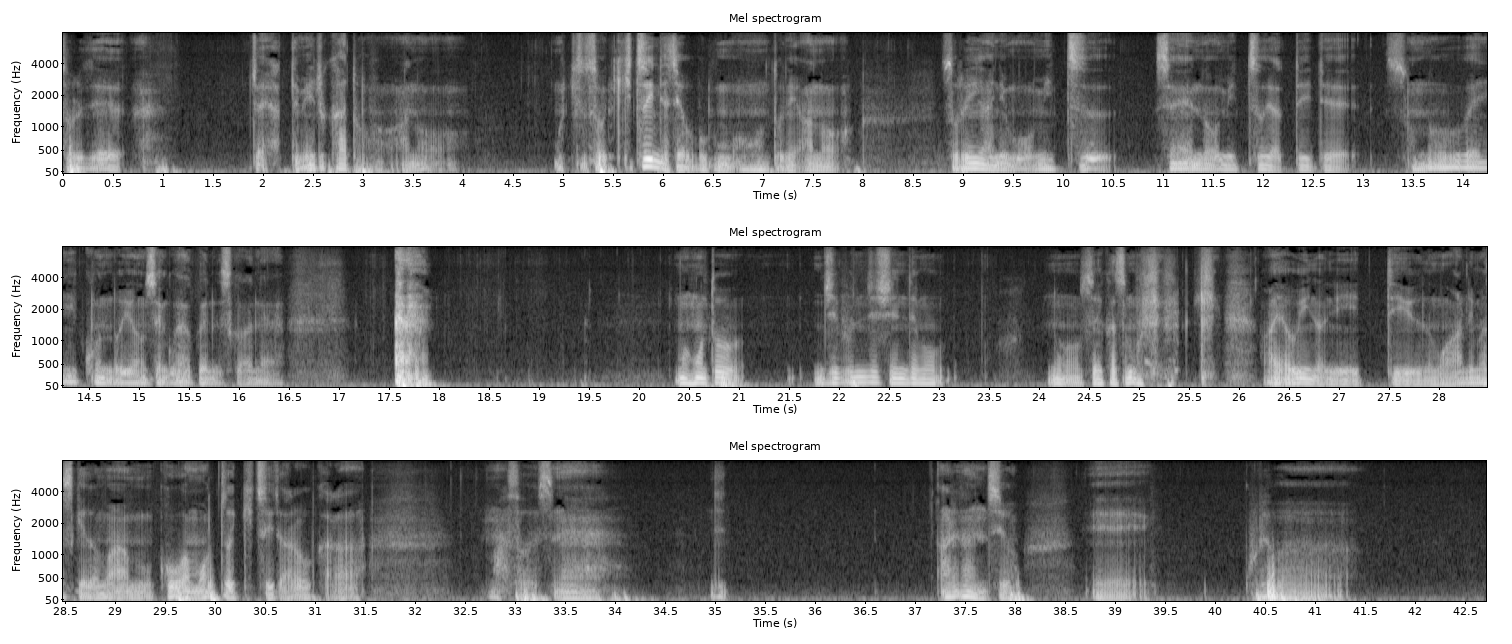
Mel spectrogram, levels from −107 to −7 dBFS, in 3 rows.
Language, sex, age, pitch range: Japanese, male, 60-79, 75-95 Hz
